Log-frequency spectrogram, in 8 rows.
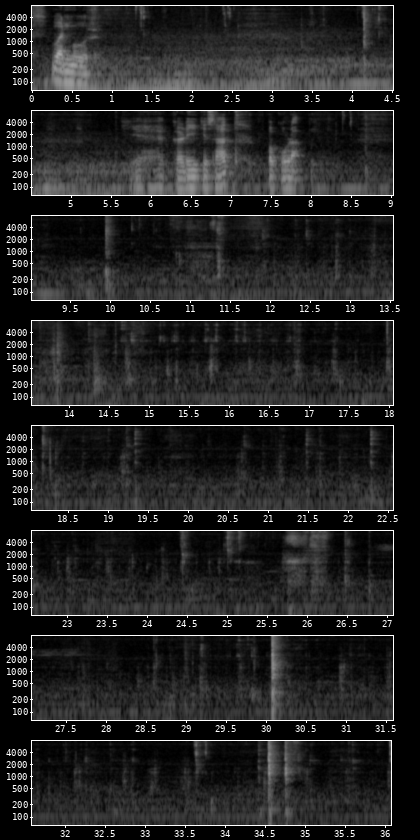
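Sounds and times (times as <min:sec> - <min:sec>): close chewing of wet food: 0:11.3 - 0:25.6, 0:28.4 - 0:36.0.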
